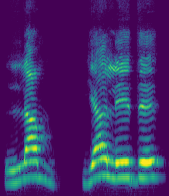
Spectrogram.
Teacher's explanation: लम मीम की आवाज को जाहिर करके हमने फौरन यलिद पढ़ा। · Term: इजहार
